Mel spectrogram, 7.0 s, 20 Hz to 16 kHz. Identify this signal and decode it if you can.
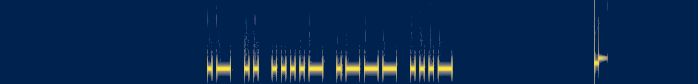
Morse code, heard as a keyed tone, about 26 wpm, 700 Hz. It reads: AI4JV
